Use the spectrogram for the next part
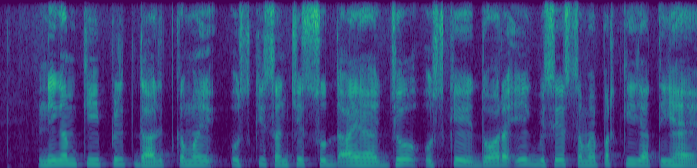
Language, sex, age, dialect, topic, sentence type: Hindi, male, 25-30, Awadhi Bundeli, banking, statement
